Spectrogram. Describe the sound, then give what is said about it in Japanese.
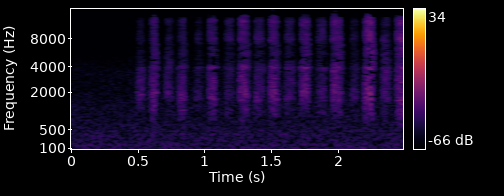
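A file rasps in many quick, even back-and-forth strokes as someone files, a faint scratchy rubbing with a steady rhythm and no voices. “じゃあ、ヤスリがけも。”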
